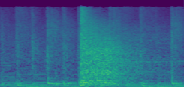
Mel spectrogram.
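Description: Background rock music with a steady guitar beat, cut about a second in by a sudden loud bang: a burst of noise that fades away over under a second.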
